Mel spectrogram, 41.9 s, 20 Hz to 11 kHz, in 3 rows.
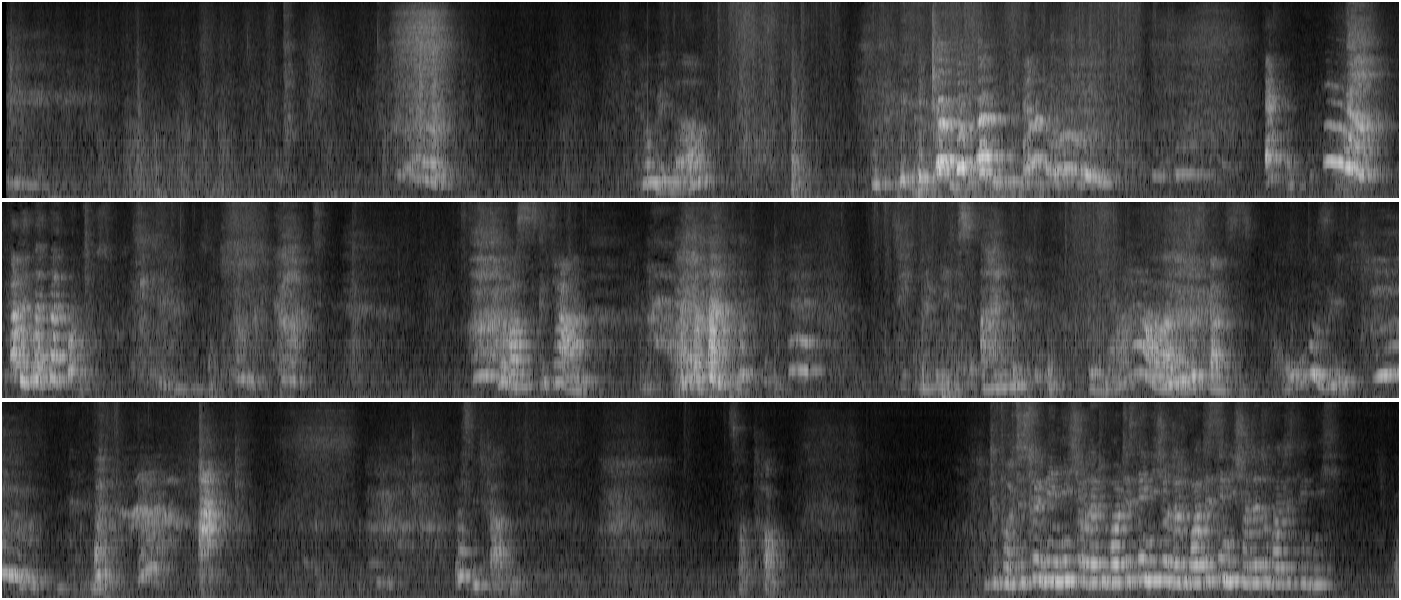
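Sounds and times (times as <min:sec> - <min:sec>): faint movement noise: 0:00.2 - 0:12.6, 0:14.4 - 0:34.0
person sighing: 0:10.6 - 0:12.4, 0:27.6 - 0:28.6
woman's wordless vocal cries: 0:13.2 - 0:14.0, 0:27.6 - 0:30.2.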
